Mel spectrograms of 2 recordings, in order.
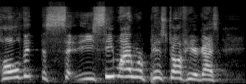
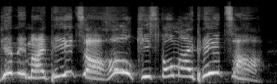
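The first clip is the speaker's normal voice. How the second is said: put-on yelling wrestler voice, higher pitched; 4 semitones higher than usual. Imagining Zeus yelling that his pizza was stolen: imitating Zeus yelling. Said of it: "And Zeus yelling".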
